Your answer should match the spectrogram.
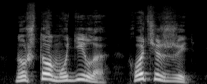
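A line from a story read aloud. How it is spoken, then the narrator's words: Mocking shout. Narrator (Russian): издевательски крикнул мародер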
